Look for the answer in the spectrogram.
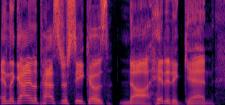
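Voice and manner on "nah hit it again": menacing, low, very slow, drawn-out voice. Recounting the words of the guy in the passenger seat, retelling a threatening order. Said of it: "like in a threatening way".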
